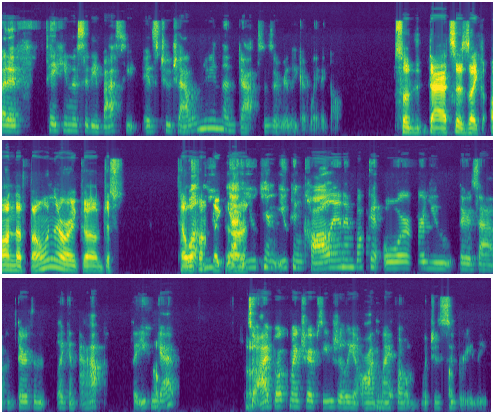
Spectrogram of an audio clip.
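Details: Adult speaker; conversational speech.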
